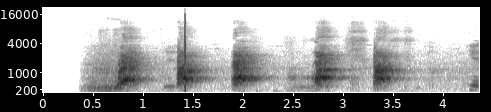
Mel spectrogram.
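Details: A Boxer puppy, scared when his treat bowl was moved as he dug at it, gives five short, hoarse barks at the bowl, one roughly every second, with a single sharp metallic clink.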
